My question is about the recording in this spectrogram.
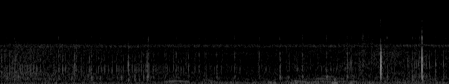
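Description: Faint ambient noise with a steady high-pitched tone, scattered soft clicks and faint low wavering sounds; one sharper click just before the end.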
